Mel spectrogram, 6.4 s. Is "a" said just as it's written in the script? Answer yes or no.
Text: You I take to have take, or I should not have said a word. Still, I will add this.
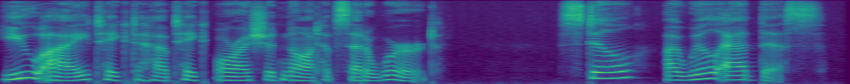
yes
